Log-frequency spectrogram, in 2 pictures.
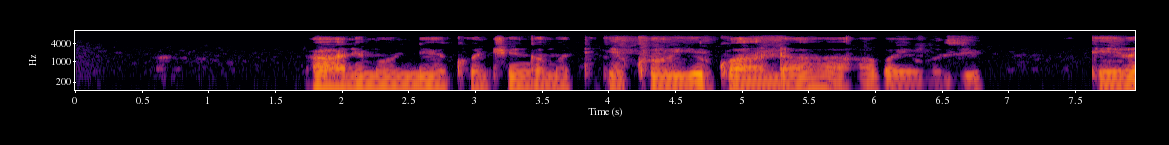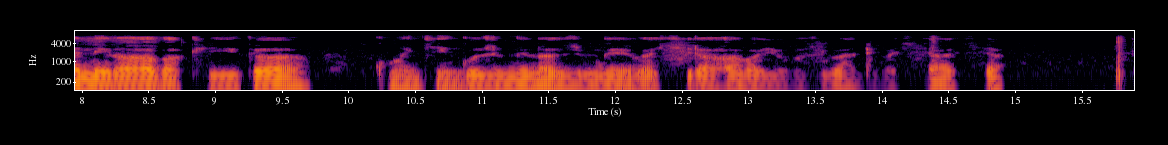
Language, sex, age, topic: Kinyarwanda, female, 25-35, government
